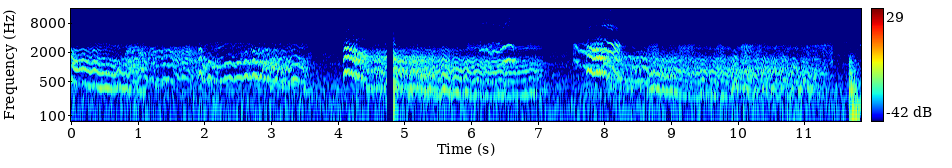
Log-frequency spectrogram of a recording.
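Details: Blenheim Cavalier King Charles Spaniel puppies, 12 days old, from a litter of five born to Paris and Spike at New Year 2023, whining almost nonstop with wavering, rising and falling squeals and a few sharper yelps.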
